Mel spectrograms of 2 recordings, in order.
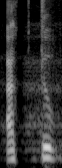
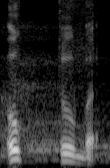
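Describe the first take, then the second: First: The word begins with the vowel a. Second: The word begins with the vowel u. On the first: The speaker calls it wrong. "aktub tidak boleh" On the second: The speaker calls it right. "huruf ketiganya domah maka uktub"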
